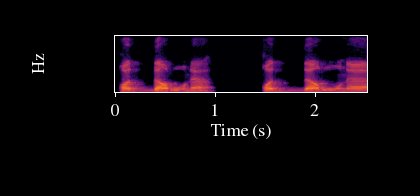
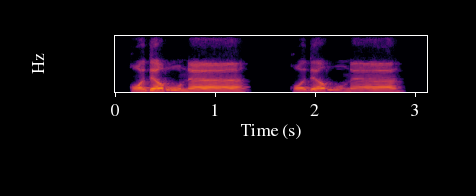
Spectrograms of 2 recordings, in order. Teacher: Itu dengan meringankan huruf dalnya. Jadi syiddahnya tidak ada. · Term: takhfifid dal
